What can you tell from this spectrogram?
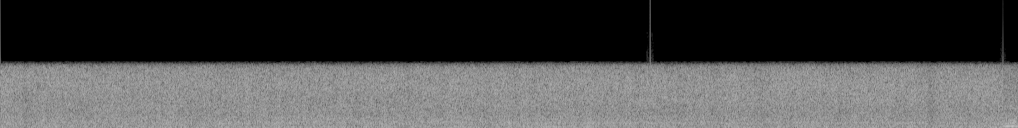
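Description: A mountain river in flood rushing steadily, an even, unbroken noise of churning water.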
